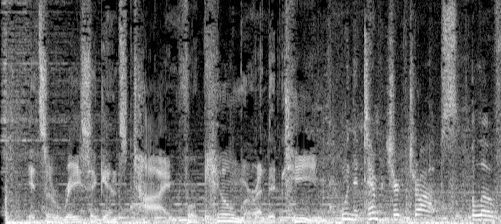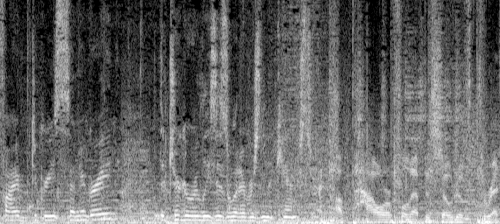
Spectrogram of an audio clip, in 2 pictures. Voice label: male voice, promos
